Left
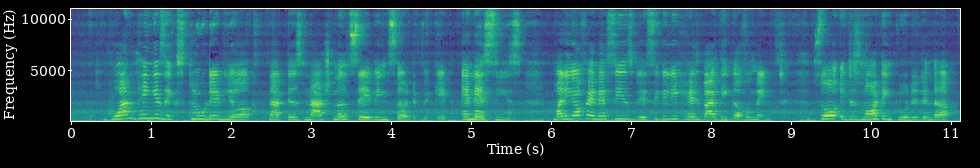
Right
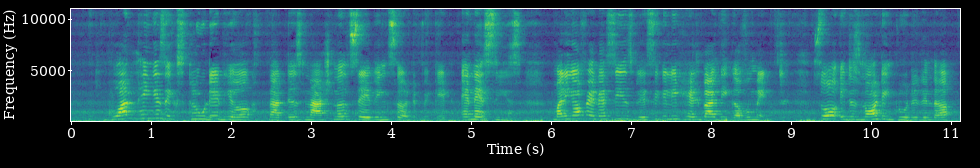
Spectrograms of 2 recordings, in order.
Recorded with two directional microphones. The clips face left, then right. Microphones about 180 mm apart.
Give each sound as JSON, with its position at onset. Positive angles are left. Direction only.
{"t": 0.5, "sound": "a woman's voice", "side_deg": 30}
